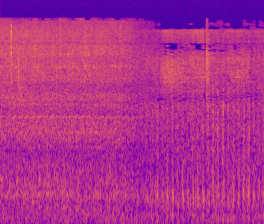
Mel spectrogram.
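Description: A helicopter filming a bike race, giving a steady rotor and engine drone with a faint rhythmic chop that grows a little more pronounced toward the end.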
